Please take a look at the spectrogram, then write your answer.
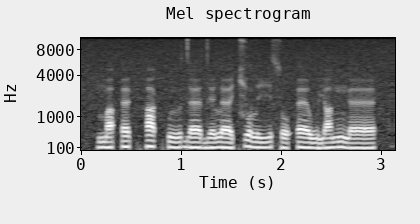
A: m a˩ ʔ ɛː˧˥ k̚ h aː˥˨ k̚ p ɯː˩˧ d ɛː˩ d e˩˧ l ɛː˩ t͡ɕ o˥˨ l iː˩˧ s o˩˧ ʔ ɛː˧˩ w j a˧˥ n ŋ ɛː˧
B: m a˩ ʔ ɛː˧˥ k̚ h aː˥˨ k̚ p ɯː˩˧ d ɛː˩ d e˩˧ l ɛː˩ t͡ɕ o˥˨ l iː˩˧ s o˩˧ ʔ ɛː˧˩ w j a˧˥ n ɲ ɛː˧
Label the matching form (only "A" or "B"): A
